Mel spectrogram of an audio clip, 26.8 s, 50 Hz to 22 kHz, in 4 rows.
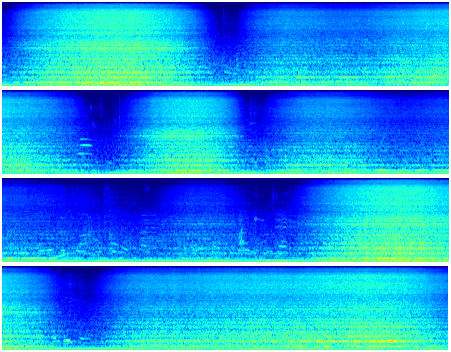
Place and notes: Air pushed through a vent pipe by the waves under the new pedestrian peer in Cais Do Sodre, Lisbon, Portugal. Background sounds of sea gulls, engine, people chatting. Originally, I thought it was a sound art piece as there are many of these vents singing on the peer, but Ive seen similar structures elsewhere. Recorded with a Zoom H5 with the standard XYH-5 head. Slight low frequency cut to remove excess wind noise and very light mastering.
12 February 2017, 14:49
